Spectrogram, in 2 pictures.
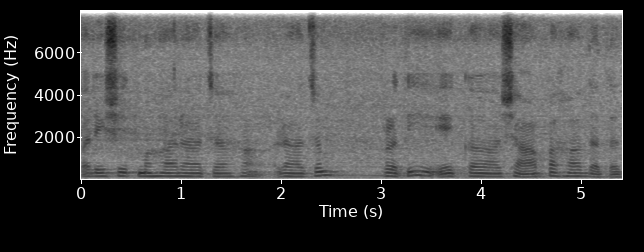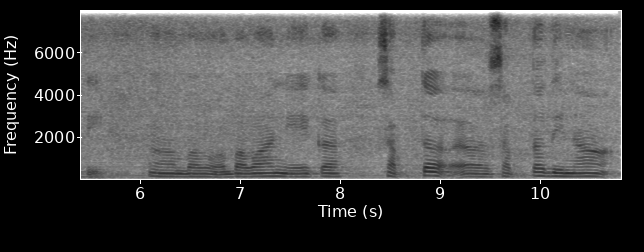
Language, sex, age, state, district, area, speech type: Sanskrit, female, 45-60, Kerala, Thiruvananthapuram, urban, spontaneous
